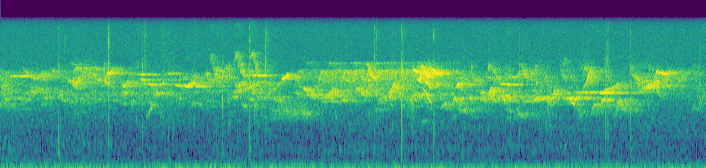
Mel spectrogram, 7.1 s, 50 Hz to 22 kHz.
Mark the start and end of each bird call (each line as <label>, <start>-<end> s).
Hawaii Amakihi (Chlorodrepanis virens), 2.9-4.1 s
Red-billed Leiothrix (Leiothrix lutea), 3.0-6.4 s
